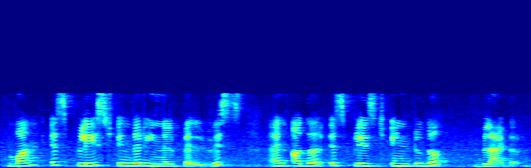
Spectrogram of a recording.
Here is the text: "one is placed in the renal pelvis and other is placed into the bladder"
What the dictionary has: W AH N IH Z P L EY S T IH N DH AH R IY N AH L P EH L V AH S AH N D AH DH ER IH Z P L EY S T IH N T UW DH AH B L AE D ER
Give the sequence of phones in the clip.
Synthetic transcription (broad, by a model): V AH N IH Z P L EY S T IH N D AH R IY N AH L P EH L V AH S AH N D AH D ER IH Z P L EY S T IH N T UW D AH B L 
